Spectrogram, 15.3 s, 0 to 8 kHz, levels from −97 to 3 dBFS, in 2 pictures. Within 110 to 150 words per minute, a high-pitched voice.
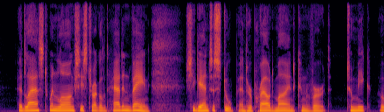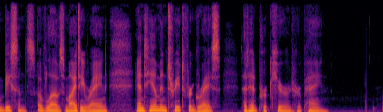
No: slow, 135 wpm; low, 120 Hz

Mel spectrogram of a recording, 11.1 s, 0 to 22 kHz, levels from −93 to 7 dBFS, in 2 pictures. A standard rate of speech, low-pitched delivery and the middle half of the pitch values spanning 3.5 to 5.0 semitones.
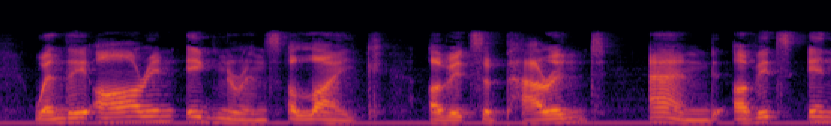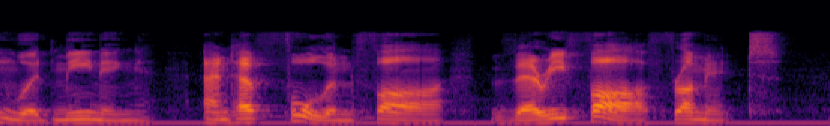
No: slow, 125 wpm; low, 120 Hz; average, 3.9 semitones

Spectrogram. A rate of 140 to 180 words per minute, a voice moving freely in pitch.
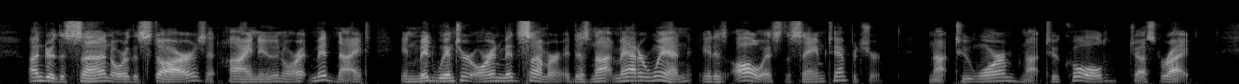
No: average, 170 wpm; average, 4.8 semitones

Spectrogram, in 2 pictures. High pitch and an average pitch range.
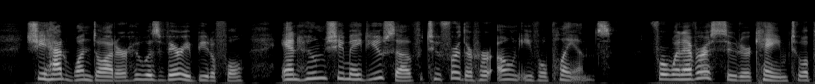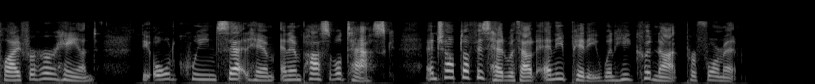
Yes: high, 215 Hz; average, 4.4 semitones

